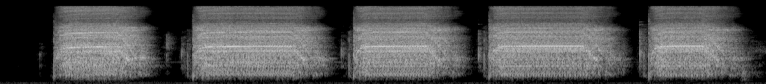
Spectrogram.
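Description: Graphite 58G098 2-in-1 pole saw and hedge trimmer running in five loud, close bursts of steady electric motor whine, each lasting about a second and a half and separated by short pauses.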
